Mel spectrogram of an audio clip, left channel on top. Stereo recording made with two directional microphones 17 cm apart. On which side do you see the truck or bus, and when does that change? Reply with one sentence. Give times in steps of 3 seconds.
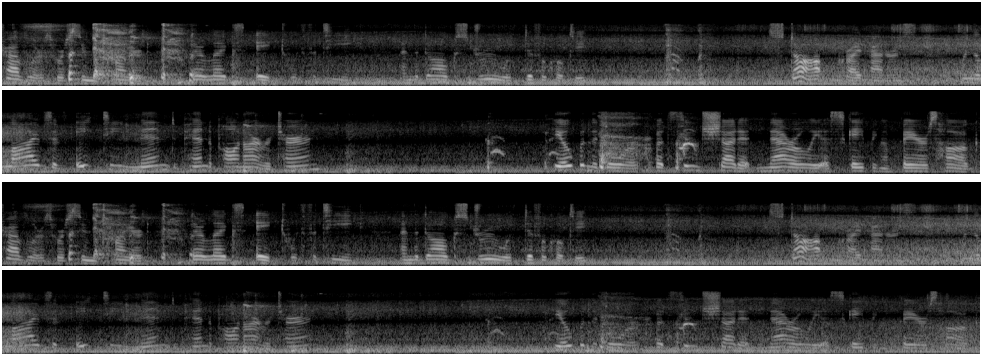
In this clip you hear the truck or bus on the left from 0 s, in the centre from 6 s and on the right from 12 s.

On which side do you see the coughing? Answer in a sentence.
You can hear the coughing on the left.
